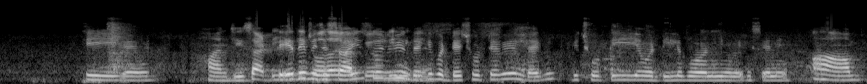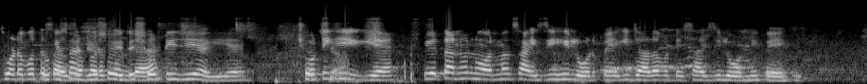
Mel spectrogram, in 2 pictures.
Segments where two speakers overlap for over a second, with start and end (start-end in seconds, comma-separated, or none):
2.8-4.3, 9.0-10.2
